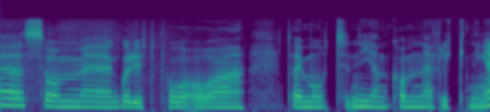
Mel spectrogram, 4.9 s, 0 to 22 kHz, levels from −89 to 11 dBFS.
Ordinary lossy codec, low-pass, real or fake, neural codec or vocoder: none; 10.8 kHz; real; none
